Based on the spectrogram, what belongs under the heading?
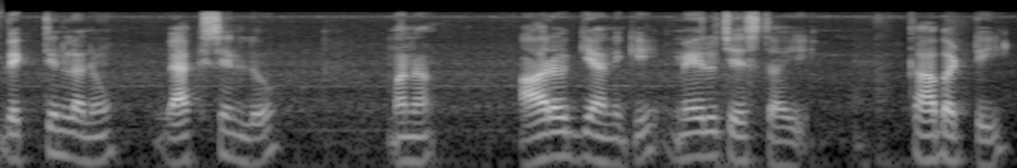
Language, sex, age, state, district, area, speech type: Telugu, male, 18-30, Andhra Pradesh, Palnadu, rural, spontaneous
